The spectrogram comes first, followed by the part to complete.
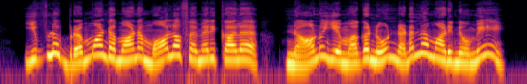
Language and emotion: Tamil, happy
